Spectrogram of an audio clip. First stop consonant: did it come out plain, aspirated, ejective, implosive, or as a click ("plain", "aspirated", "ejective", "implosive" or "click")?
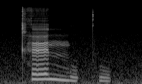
aspirated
